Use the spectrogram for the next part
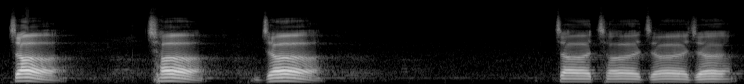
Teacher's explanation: જીભ ક્યાં અડે છે? તાળવે અડે છે. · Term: તાલુહુ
